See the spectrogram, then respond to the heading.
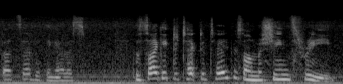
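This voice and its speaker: A woman acting in a radio drama as a brisk, practical studio technician. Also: on the high side, animated, background noise, natural voice. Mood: businesslike.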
